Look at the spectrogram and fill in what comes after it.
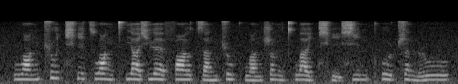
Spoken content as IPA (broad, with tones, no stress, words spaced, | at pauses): wɑ˨˦ŋʈ͡ʂu˦ t͡ɕʰi˥˨t͡swɑ˥˨ŋt̪ʰjä˥˨ɕɥɛ˥˨ fɑ˦ʊ̯ t͡sa˨˦n ʈ͡ʂu˦pʰwɑ˨˦ŋʂɤ˥˨ŋt̪ʰwa˥˨ɪ̯ t͡ɕʰḭ˨˩ɕi˦n pʰu˥˨ʈ͡ʂə˥˨nɻu˦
